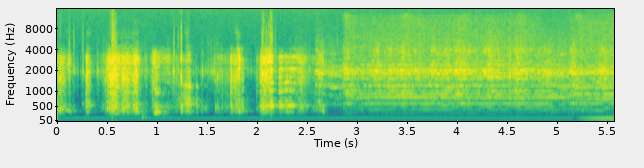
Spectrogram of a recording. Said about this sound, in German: Wenn ich denn wieder den Jingle finde.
